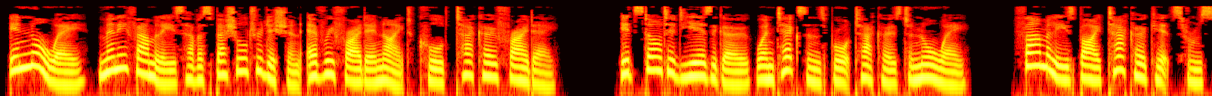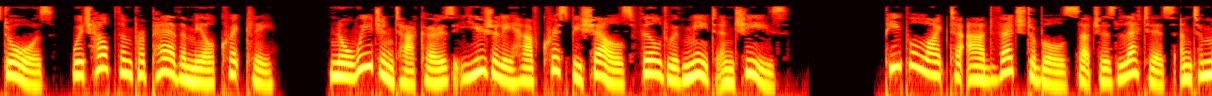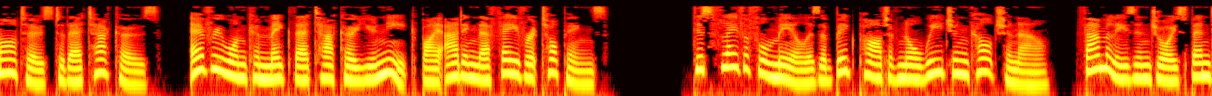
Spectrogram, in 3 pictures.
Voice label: english through news lower intermediate normal; norway s love for tacos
